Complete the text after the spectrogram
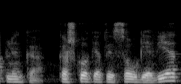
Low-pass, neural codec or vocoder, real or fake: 7.2 kHz; none; real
